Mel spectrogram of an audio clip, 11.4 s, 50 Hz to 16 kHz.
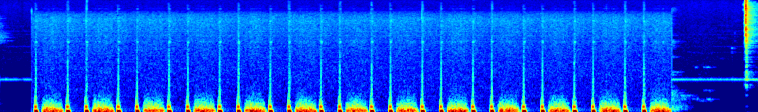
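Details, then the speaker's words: Regular heartbeat about 79 a minute, with sharp clicks each followed by a low rumbling murmur between beats: mitral stenosis murmur. "mitral stenosis is best heard with the patient rolled onto the left side while listening with the bell at the apex which should be relocated after moving the patient"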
